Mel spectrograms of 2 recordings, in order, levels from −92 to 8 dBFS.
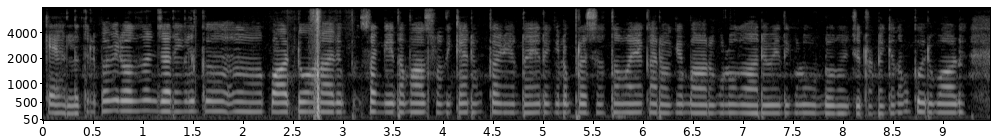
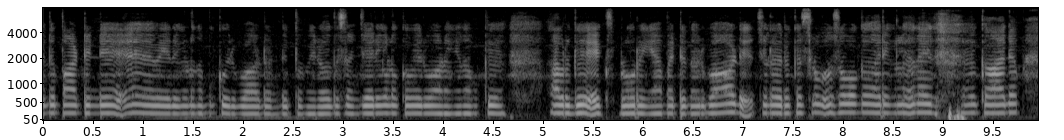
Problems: low volume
